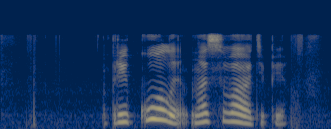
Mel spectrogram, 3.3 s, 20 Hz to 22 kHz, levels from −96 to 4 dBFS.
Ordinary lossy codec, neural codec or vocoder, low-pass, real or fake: none; none; 7.2 kHz; real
